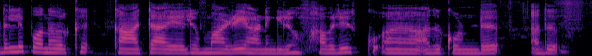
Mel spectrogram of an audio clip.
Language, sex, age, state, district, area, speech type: Malayalam, female, 45-60, Kerala, Wayanad, rural, spontaneous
